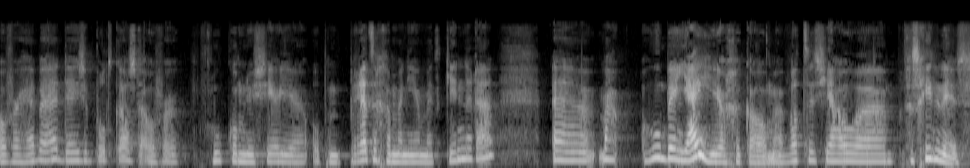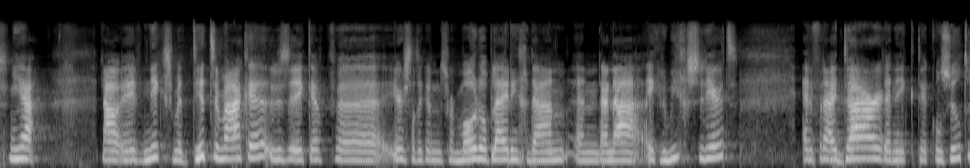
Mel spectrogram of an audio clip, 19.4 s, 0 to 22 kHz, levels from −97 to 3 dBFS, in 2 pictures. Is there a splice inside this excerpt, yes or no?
yes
